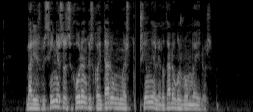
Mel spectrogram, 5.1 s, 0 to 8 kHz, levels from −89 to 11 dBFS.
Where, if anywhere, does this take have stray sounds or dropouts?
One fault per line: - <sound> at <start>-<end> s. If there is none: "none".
- dropout at 2.7-2.8 s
